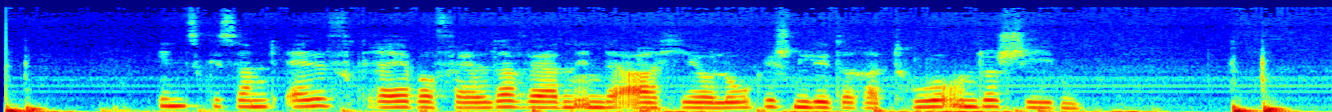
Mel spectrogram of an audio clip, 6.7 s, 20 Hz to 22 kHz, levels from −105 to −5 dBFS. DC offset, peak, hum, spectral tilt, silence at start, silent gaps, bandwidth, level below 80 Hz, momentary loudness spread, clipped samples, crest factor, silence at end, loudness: under 0.1%; -4 dBFS; none; -9 dB/octave; 0 s; none; 10.5 kHz; -28 dBFS; 7 LU; under 0.1%; 18 dB; 0.1 s; -23 LUFS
